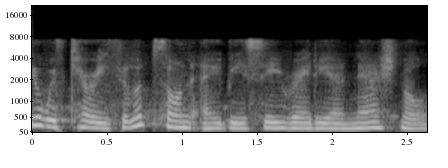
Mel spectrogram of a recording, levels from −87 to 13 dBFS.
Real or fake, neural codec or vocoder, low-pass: fake; codec, 16 kHz, 1.1 kbps, Voila-Tokenizer; 7.2 kHz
